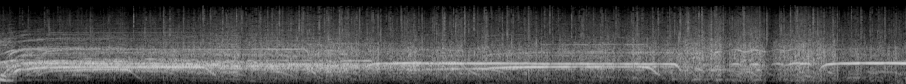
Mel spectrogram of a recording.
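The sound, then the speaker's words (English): A live comedy show audience applauds loudly and steadily as an act finishes and the next is introduced, with cheering and scattered whoops layered over the continuous clapping throughout. “Put your hands together and make extraordinary noises for the wonderful Sindhuvi!”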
